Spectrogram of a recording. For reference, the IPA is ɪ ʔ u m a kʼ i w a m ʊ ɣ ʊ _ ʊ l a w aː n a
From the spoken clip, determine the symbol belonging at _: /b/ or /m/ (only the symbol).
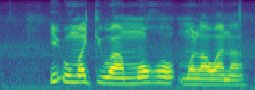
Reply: m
